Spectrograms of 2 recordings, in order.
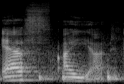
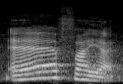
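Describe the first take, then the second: First: एफ़ आई आर whispered slowly, letter by letter. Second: एफ़ आई आर stretched very slowly, each letter apart; slow sound-out. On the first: Teacher whispers how to write it in Hindi. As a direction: breathe एफ़ आई आर out in a slow whisper. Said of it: "Hindi में लिखोगे तो कैसे". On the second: Teacher shows students the F sound, drawn out slowly. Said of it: "एफ़ का sound देखो". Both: Shown as a demonstration.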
